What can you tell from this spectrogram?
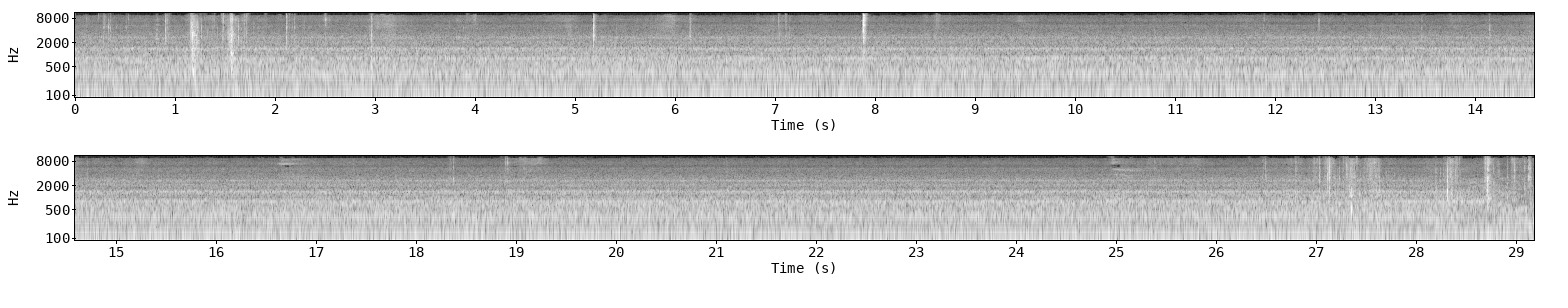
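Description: Steady low rumble of a car heard from inside its cabin, with a few faint clicks and rustles near the start and again near the end.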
